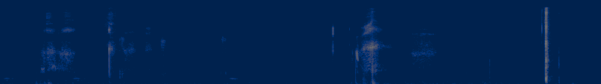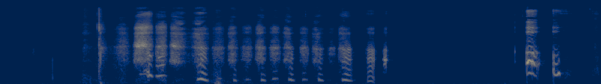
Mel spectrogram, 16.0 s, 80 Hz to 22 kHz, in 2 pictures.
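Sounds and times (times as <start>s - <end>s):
toddler making repeated sounds: 14.9s - 16.0s.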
